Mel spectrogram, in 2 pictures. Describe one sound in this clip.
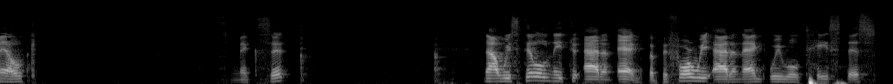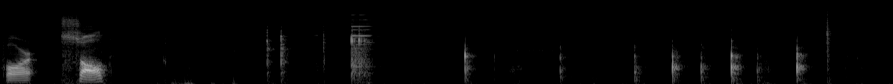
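A wooden spoon stirs and scrapes in a pot.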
